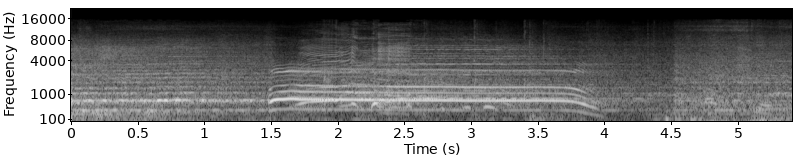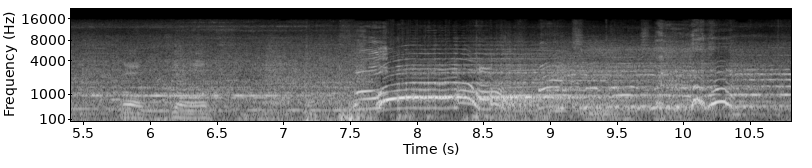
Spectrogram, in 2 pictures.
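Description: Spectators, mostly children, calling out in long drawn-out shouts that rise at the start and fall away at the end, cheering on a BMX rider. One call lasts about two seconds and a shorter one comes near the end, with scattered shorter shouts in between, and the sound rings in the large hall.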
